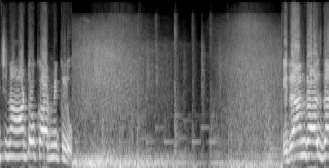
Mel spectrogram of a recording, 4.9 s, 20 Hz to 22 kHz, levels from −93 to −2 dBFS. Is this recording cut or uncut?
uncut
